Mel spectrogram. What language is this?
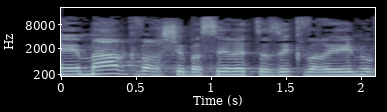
Hebrew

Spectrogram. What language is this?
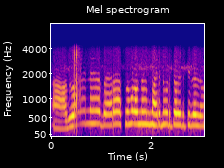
Malayalam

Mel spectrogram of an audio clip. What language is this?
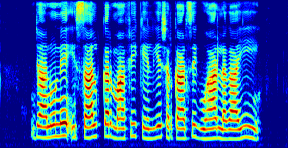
Hindi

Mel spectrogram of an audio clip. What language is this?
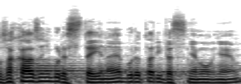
Czech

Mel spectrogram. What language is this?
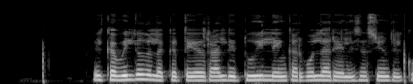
Spanish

